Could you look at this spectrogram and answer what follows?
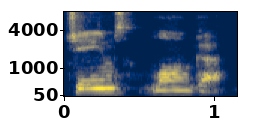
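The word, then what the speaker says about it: James-Lange: take the other two this one is pronounced james longa i don't really have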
